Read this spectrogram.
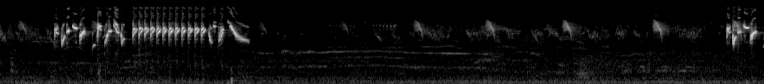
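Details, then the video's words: A goldfinch delivers a burst of twitters and a rapid buzzy trill, then gives scattered soft chirps before starting another twittering phrase. "أقوى تغريد مقنين يجعل المقنين الساكت يسير"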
